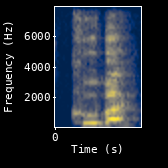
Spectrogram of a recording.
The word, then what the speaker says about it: Cuba: Cuba, and I believe it's more accurate to pronounce it Cuba. Is that correct, Denise? Cuba.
